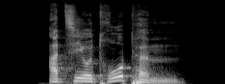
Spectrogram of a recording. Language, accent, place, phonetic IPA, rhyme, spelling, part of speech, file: German, Germany, Berlin, [at͡seoˈtʁoːpəm], -oːpəm, azeotropem, adjective, De-azeotropem.ogg
- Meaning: strong dative masculine/neuter singular of azeotrop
